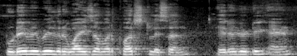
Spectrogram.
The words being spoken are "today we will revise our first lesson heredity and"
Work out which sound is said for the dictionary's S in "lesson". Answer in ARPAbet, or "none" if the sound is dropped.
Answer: S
